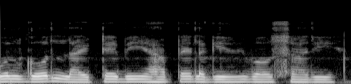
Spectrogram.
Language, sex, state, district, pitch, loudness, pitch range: Hindi, male, Uttar Pradesh, Lucknow, 120 Hz, -14 LUFS, 115-125 Hz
